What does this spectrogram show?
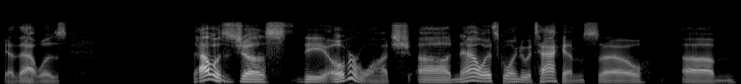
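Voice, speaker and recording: A man's voice: on the low side, very animated, slow pace, bright, forceful tone, clear, resonant tone, dry recording, highs cut off. A man running a tabletop roleplaying game as game master, talking casually and hesitantly as he thinks through rules and rolls aloud. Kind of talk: casual unscripted game narration and rules talk.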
